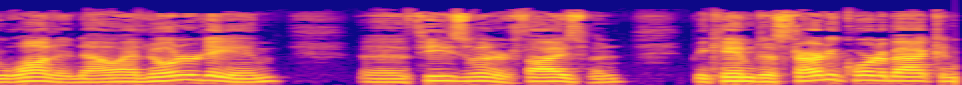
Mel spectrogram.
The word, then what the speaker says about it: Theismann: Theismann, whose last name was actually pronounced Theismann, recounted in 2007 there was Notre Dame publicity man Robert Valdeseri, who insisted that he change the pronunciation of his name to rhyme with Heisman, but he finished second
